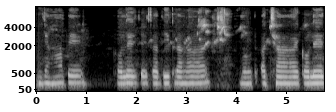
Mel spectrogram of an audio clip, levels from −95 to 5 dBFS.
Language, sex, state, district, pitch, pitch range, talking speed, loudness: Hindi, female, Bihar, Purnia, 195 Hz, 190-195 Hz, 125 wpm, -23 LUFS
